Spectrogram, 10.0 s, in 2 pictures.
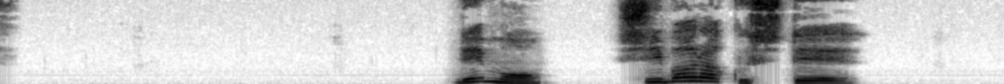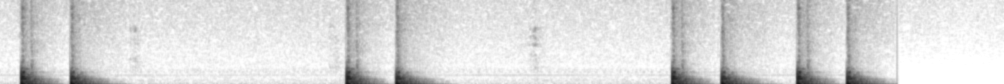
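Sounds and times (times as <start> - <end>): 
speech: 2.3 - 4.4
knuckles rapping on a door: 5.1 - 5.7, 6.7 - 7.3, 8.4 - 9.5.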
